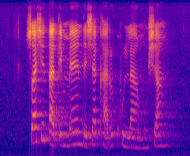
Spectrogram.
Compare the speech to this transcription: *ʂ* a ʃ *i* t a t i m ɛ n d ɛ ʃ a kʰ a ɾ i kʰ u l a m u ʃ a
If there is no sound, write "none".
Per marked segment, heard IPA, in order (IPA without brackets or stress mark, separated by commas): ʂ, i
